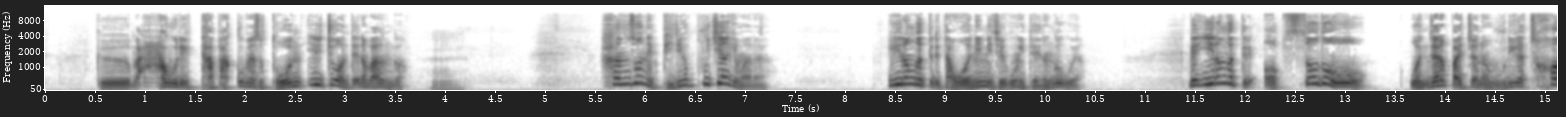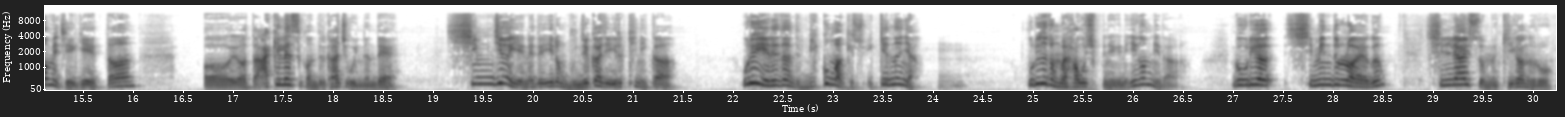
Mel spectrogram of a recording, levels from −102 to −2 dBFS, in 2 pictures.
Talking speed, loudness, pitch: 325 characters per minute, -30 LUFS, 175 Hz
